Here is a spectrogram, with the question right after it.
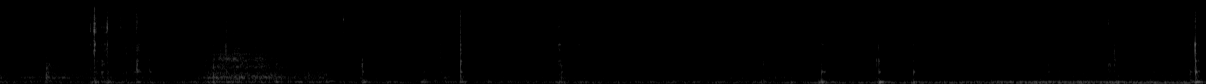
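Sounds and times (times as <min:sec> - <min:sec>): small clicks and taps: 0:07.6 - 0:09.3, 0:10.1 - 0:12.0.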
